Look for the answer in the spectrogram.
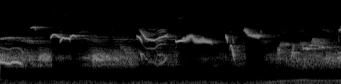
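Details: Wild Oriental magpie-robin near a rope trap: varied whistled song of clear rising and falling notes, sweeping phrases and bright slurred whistles, continuous over a quiet low rumble.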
